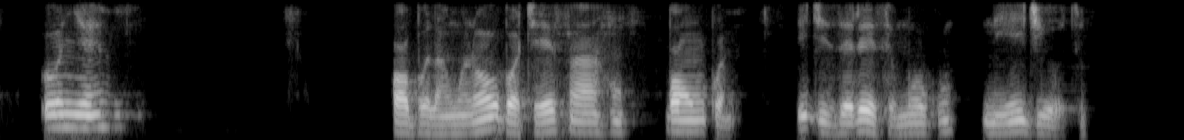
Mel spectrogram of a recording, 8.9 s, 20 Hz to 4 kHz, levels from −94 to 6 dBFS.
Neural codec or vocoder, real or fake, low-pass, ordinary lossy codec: none; real; 3.6 kHz; Opus, 64 kbps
